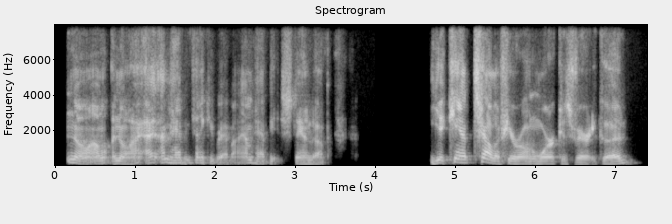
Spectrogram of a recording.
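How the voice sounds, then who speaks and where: At a moderate pace, a man with a fairly high voice speaks with vocal fry and ordinary pitch variation. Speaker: author. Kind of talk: reading event talk. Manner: loud.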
